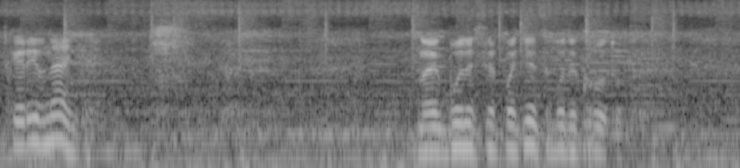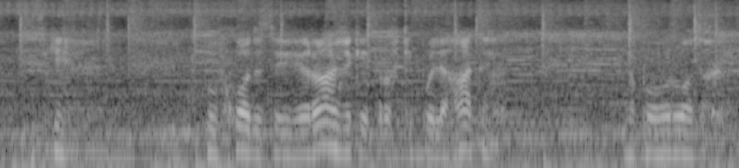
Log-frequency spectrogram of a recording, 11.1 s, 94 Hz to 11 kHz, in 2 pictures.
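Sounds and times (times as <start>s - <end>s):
wind and road noise: 0.0s - 11.0s.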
